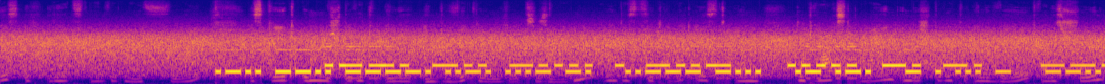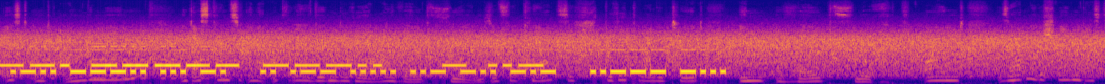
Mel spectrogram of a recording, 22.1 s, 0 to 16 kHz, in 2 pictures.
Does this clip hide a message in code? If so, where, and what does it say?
Yes: Morse code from 2.1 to 18.4 s, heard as two keyed tones, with radio static and speech in German. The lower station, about 24 wpm, 560 Hz: LZ9FVN 2B AR TEST ZL8SN IW5UDK 2B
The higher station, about 16 wpm, 830 Hz: PD6EX 5NN 908 TU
